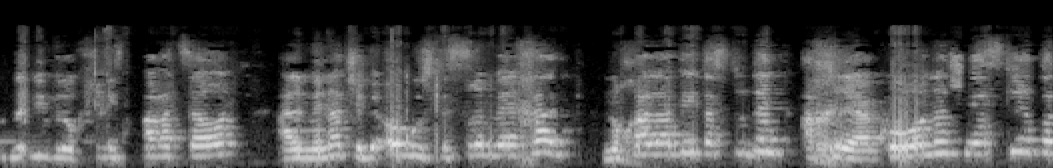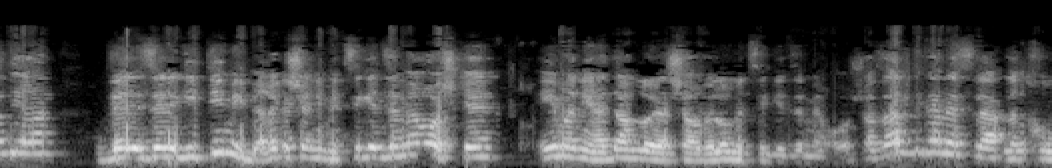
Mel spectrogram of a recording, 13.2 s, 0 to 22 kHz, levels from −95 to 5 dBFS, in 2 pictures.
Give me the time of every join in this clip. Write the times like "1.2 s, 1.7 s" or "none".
none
